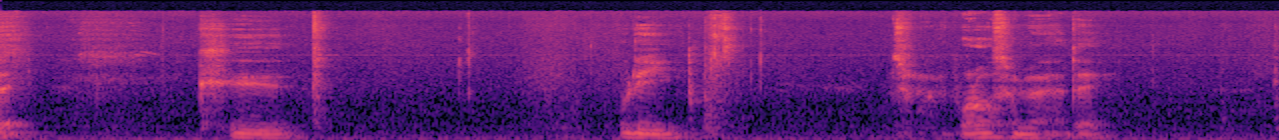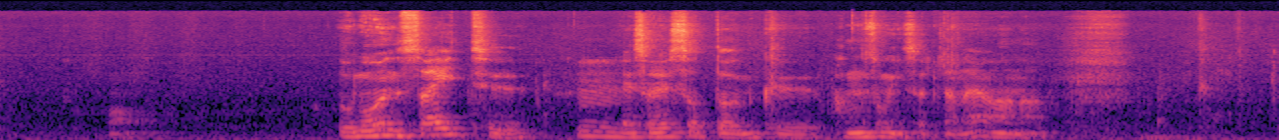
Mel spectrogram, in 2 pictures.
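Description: Another young man answers casually, close by.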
